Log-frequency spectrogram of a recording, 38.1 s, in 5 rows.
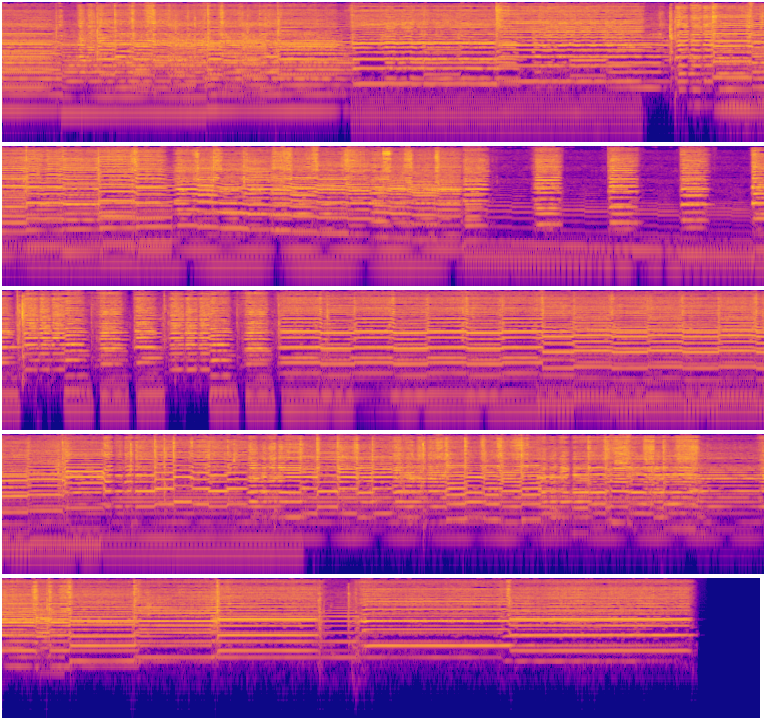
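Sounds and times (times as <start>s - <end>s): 
hurdy-gurdy variant: 0.0s - 37.5s.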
